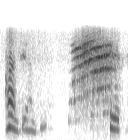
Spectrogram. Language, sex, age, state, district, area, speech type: Punjabi, female, 30-45, Punjab, Mansa, urban, conversation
